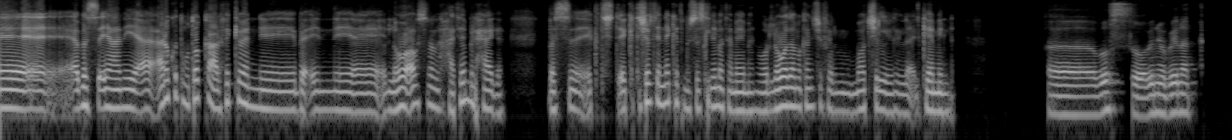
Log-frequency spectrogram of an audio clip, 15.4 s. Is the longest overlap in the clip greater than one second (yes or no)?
no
